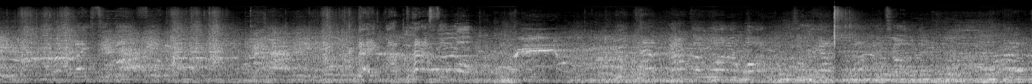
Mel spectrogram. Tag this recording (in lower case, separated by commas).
cheering, speech, music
